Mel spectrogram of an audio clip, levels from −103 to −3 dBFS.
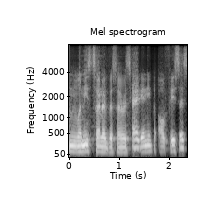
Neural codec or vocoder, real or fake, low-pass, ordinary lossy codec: codec, 16 kHz, 0.5 kbps, X-Codec, HuBERT features, trained on general audio; fake; none; none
